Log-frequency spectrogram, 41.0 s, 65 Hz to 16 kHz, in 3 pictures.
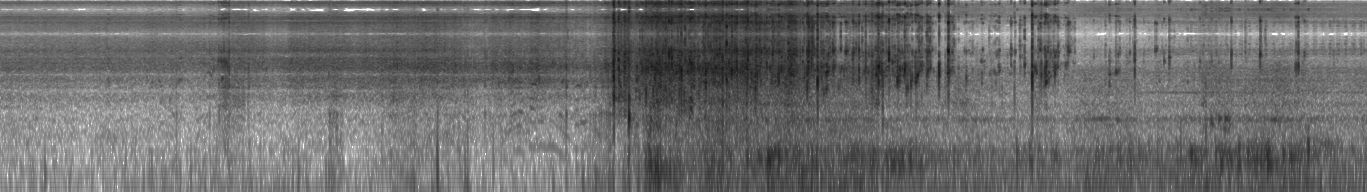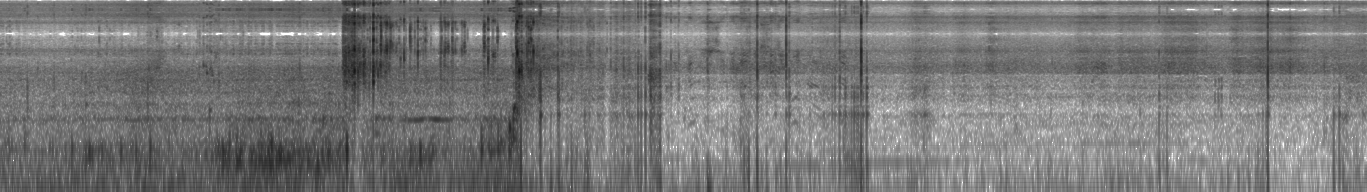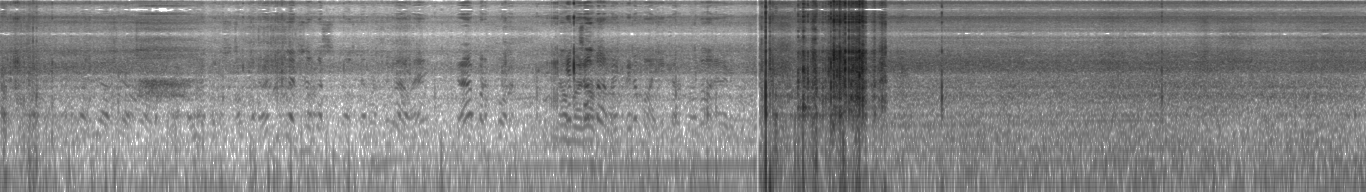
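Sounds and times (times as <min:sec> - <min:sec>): sea water rushing and splashing: 0:00.0 - 0:31.5, 0:32.4 - 0:41.0
water lapping: 0:00.0 - 0:41.0
muffled underwater gurgling: 0:05.8 - 0:22.4.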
